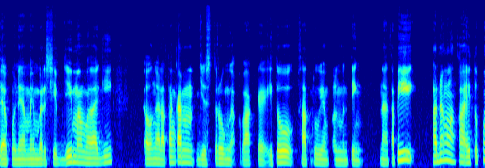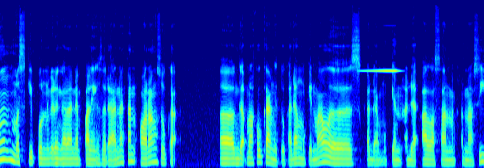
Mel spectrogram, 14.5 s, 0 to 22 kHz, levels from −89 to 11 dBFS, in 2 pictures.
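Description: From 12.63 to 13.36 s there's loudspeaker feedback squeal: the mic catches its own speaker, and a 3.9 kHz tone swells over about 0.4 s, ending up a bit louder than the speech.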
